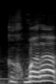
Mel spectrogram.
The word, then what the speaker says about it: Кукмара: Кухмара, правильно говорить по-татарски.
